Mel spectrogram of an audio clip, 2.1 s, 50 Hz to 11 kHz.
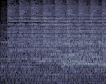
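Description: A stock exchange opening bell rings loudly and continuously at the New York Stock Exchange in 2011, a rapid metallic clatter held steady for a couple of seconds, with faint crowd cheering mixed underneath.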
